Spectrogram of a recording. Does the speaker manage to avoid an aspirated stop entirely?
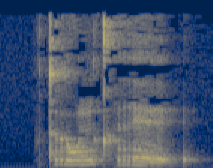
no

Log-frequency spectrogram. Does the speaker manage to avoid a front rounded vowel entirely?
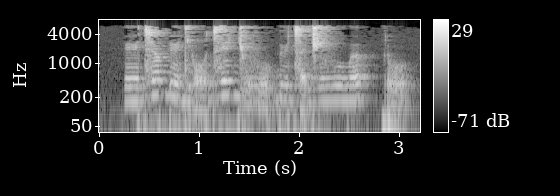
no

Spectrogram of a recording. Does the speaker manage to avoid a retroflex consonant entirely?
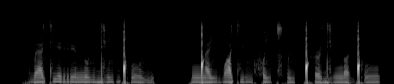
yes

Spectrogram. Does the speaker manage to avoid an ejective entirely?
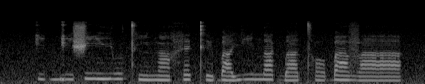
yes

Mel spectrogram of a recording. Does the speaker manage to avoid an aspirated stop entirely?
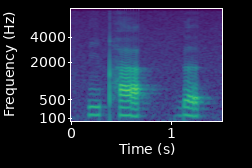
no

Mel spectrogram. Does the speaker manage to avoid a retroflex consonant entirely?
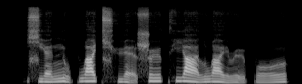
no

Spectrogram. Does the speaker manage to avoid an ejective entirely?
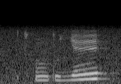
no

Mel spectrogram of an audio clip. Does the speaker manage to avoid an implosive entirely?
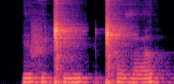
yes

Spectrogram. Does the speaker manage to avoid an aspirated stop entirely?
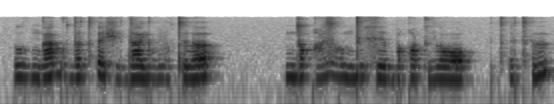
yes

